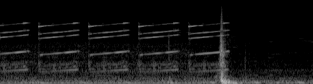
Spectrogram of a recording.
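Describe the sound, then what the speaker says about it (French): A DS7 Crossback Performance Line's door-open warning chime repeats in a steady series of bright electronic tones as the door opens, then a dull thump sounds and the chiming stops. "J'ouvre la porte. L'alarme automatiquement s'affiche."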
